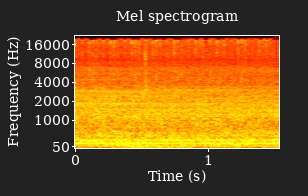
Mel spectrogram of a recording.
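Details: 3.6 Pentastar V6 after engine replacement following oil starvation: even steady idle with a smooth low hum, no knocks or ticks; healthy. Earlier startup noise was from an empty power steering reservoir.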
